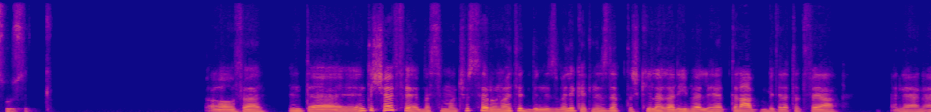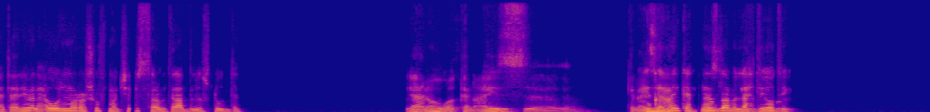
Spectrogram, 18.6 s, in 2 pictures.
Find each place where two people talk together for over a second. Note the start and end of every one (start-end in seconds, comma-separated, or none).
15.8-17.0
